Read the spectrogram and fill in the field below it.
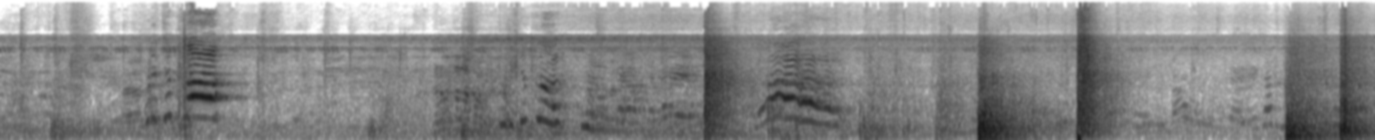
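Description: Diwali firecrackers going off in a rural village, with several sharp, loud bangs spaced apart in the second half while people chatter and laugh nearby.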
